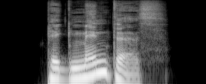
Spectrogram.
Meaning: genitive singular of Pigment
- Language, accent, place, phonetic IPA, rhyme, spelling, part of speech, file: German, Germany, Berlin, [pɪˈɡmɛntəs], -ɛntəs, Pigmentes, noun, De-Pigmentes.ogg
